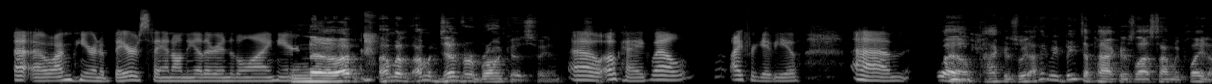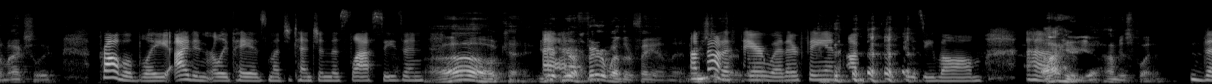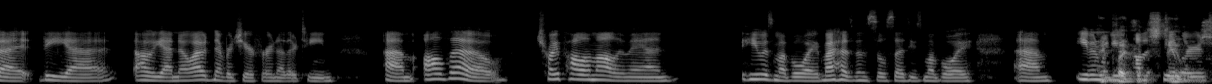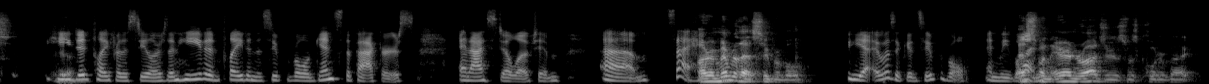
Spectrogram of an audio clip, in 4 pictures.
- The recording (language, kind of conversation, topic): English, unstructured, What’s your ideal lazy Sunday from start to finish?
- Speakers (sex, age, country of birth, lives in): female, 40-44, United States, United States; male, 50-54, United States, United States
- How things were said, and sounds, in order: chuckle; other noise; unintelligible speech; other background noise; laugh; tapping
